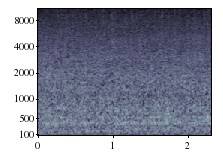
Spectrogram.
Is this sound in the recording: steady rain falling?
yes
